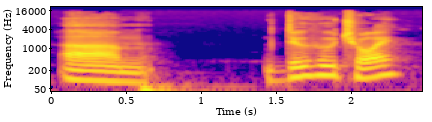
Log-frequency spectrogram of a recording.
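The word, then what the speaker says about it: Doo Ho Choi: That was so, Doohoo Choi, is that how you pronounce his name? – Yeah.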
